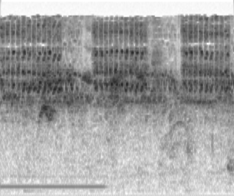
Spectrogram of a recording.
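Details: Begging calls of budgerigar chicks asking for food, used as playback, morning and evening, to encourage budgies to breed. A continuous harsh, buzzy high chorus, with a steady low hum for the first second or so.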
